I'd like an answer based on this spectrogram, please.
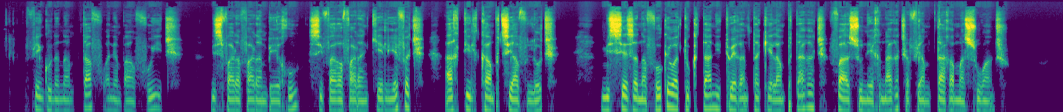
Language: Malagasy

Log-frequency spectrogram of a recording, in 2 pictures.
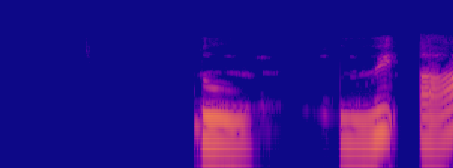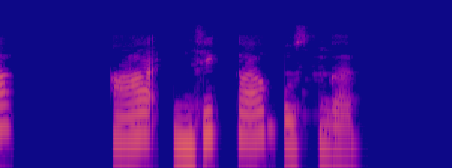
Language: Adamawa Fulfulde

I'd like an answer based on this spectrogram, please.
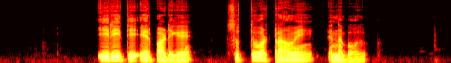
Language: Kannada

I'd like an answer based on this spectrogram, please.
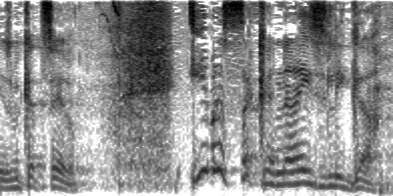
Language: Hebrew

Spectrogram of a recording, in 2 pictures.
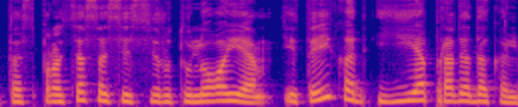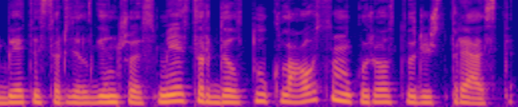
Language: Lithuanian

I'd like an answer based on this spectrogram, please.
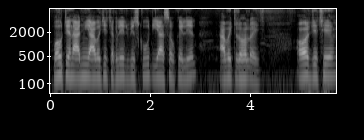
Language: Maithili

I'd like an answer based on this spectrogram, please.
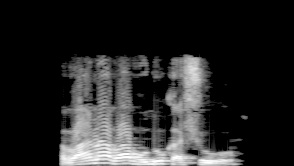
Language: Taita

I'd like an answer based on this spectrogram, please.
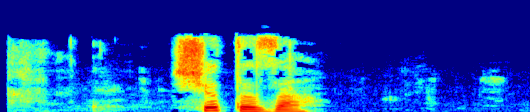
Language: Mari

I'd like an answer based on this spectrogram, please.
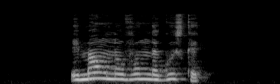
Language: Breton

